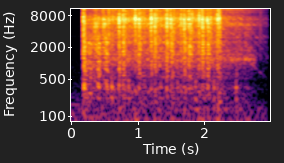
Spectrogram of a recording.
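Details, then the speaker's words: 2013 Chevrolet Spark 1.2, code P0352, severe misfire, ignition coil already replaced: fast uneven cranking that fades without catching; no spark on cylinders 2 and 3, later traced to a wiring fault. "O sea, aquí está claro que el problema, bueno, sigue estando. El problema de que no hay chispa en los 2 cilindros. O sea, cilindro 2 y 3 sin presencia de chispa."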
